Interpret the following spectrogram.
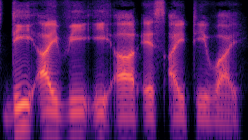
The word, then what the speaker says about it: diversity: It's diversity. The stress is on the second syllable. V. Diversity.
